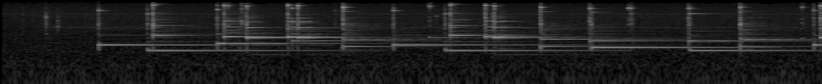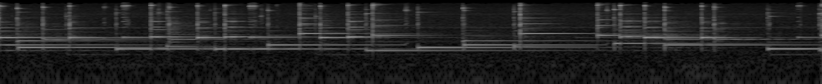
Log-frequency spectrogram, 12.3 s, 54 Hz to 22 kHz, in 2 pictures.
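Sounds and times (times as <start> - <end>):
18-tooth music box: 0.7 - 12.3.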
